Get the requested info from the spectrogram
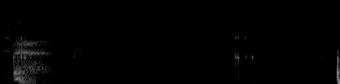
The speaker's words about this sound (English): take a sip of our drink and roll. Cheers. Cheers.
